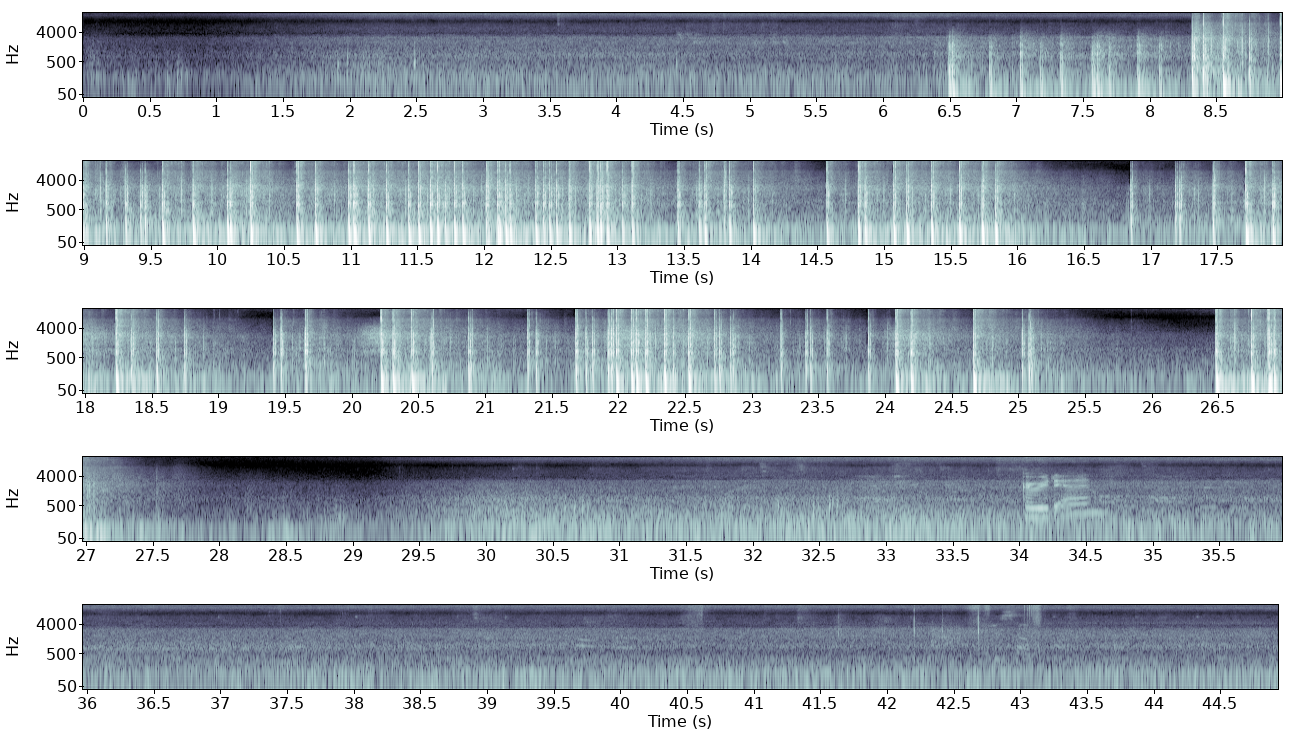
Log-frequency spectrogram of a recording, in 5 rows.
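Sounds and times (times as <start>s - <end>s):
aerial fireworks bangs: 6.4s - 25.6s, 26.4s - 28.6s.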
